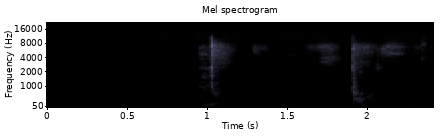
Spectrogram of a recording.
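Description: Near silence broken by two faint, short clicks, one about a second in and one near the end.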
